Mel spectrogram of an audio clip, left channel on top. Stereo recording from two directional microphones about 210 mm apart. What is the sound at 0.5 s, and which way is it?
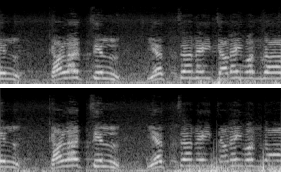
A man's voice, 55° right (ahead or behind).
